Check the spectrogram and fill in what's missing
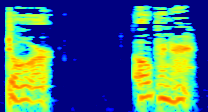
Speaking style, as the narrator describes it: Chef whispered

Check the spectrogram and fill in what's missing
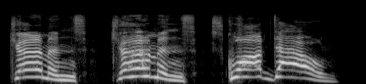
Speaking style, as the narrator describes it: his mind was screaming

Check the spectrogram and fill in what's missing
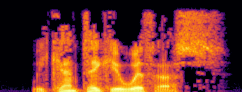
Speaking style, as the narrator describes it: he said quietly

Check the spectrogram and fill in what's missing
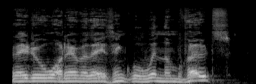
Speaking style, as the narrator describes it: said Mormont

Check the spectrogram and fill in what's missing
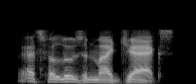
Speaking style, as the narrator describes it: he had said sullenly

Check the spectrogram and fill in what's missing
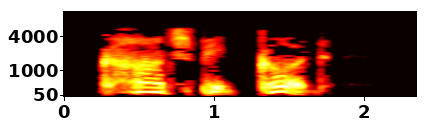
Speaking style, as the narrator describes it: he said in a choked voice

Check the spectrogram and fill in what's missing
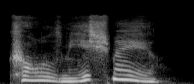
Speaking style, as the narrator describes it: said the man, in an odd, lilting accent

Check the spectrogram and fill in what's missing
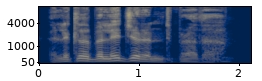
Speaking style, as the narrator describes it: he murmured in a sub-vocalized tone, augmented by his helm, then translated and magnified for Rekor Zathan

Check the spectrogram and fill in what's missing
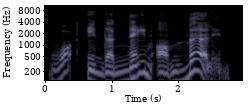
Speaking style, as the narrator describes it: said Ron slowly

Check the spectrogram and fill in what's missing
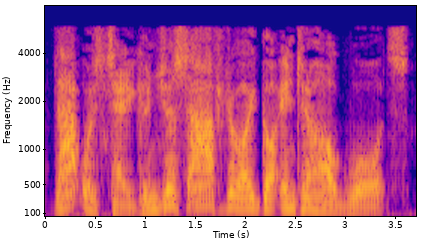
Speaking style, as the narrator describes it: Hagrid croaked

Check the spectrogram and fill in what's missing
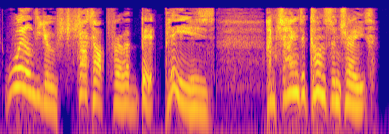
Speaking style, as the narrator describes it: Harry said through gritted teeth

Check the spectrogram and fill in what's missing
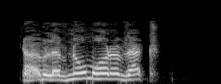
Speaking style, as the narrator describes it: Lord Randall told his wife harshly

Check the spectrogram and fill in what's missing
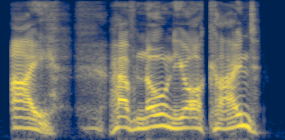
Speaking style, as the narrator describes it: shouted the captain

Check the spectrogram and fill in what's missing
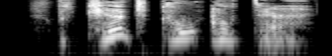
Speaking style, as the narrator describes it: he hissed

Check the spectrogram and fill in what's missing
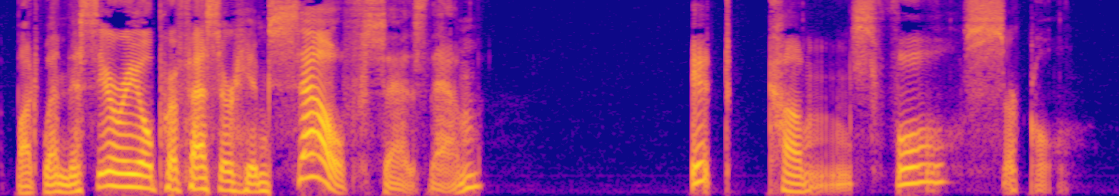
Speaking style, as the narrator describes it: Roger murmured

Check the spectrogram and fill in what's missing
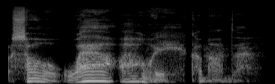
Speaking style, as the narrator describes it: Yasugai asked quietly

